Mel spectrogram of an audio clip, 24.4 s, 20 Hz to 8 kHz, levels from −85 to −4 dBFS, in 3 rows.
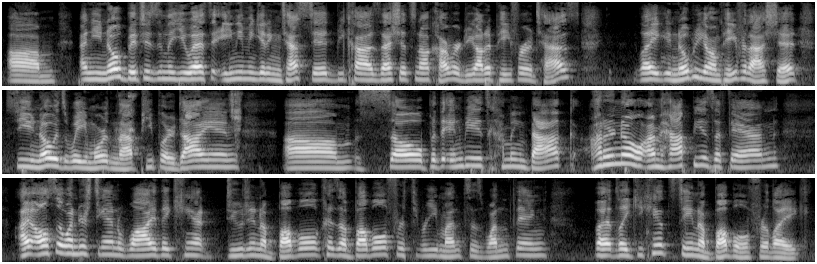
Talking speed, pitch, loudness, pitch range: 215 wpm, 185 Hz, -21 LUFS, 170-200 Hz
